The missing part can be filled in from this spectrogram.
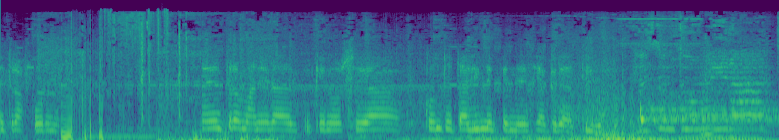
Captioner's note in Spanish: voz en off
